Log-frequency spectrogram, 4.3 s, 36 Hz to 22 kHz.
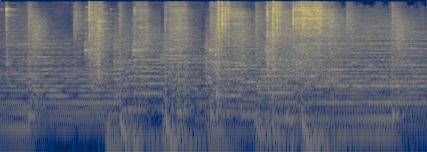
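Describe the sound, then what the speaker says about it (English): Ratcheting torque wrench tightening suspension bolts on a BMW E46, loud close clicking in quick repeated bursts with a metallic mechanical rattle throughout. "We just need to torque everything and put back the torque strut"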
